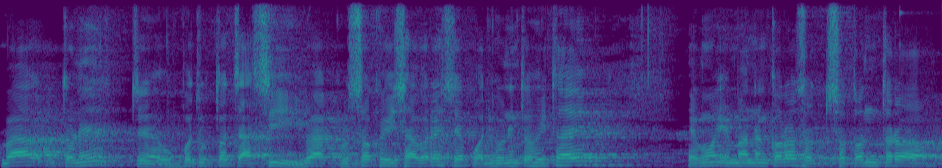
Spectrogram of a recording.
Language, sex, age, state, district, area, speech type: Odia, male, 60+, Odisha, Khordha, rural, spontaneous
